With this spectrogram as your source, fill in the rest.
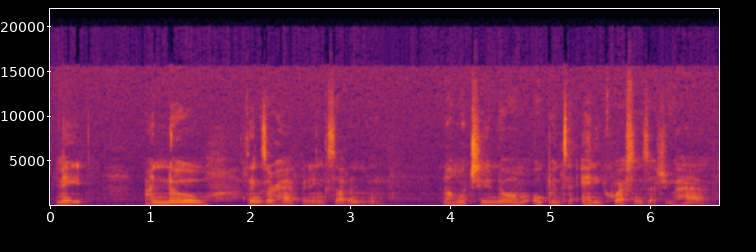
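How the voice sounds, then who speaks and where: A woman's voice: deep voice, level tone, moderate pace, gravelly, darkish tone, soft background music. A woman acting a regretful middle-aged birth mother, earnest and hesitant, in a screen drama. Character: regretful birth mother pleading with her grown son. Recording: faint background noise.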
